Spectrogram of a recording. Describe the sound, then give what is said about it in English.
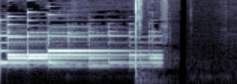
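A phone ringtone chirps in a quick run of bright, evenly spaced electronic pulses, then cuts off abruptly with a click into silence. “I don't know how to turn off the phone here,”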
